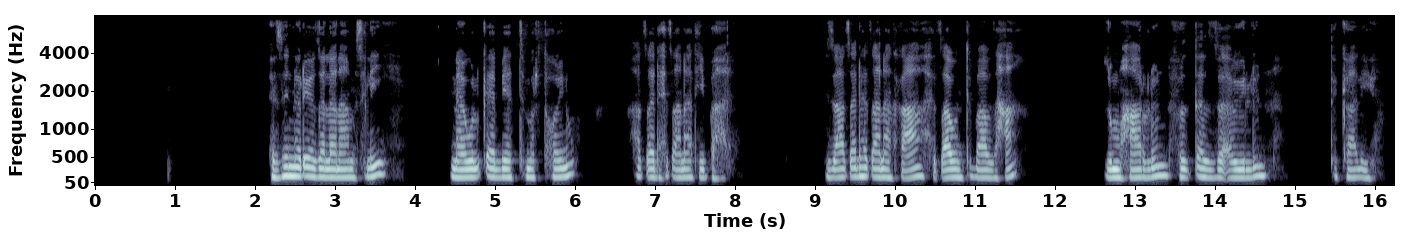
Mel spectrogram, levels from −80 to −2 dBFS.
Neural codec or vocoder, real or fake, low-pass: none; real; 7.2 kHz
